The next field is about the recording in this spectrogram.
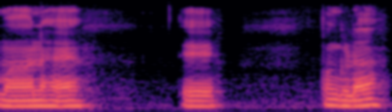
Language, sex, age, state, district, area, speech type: Punjabi, male, 18-30, Punjab, Hoshiarpur, rural, spontaneous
